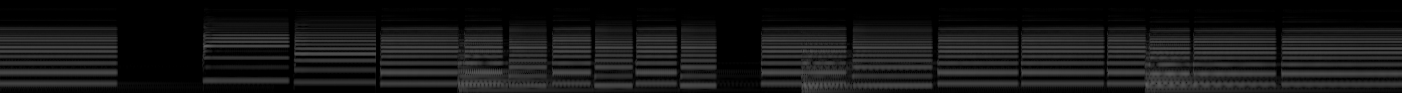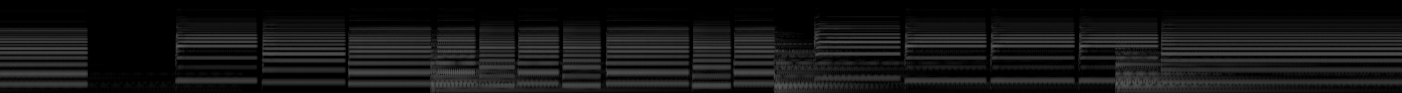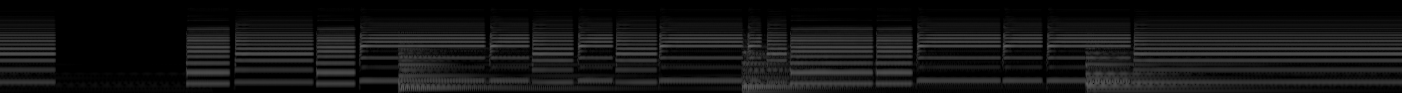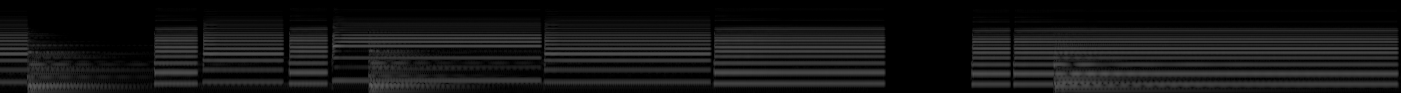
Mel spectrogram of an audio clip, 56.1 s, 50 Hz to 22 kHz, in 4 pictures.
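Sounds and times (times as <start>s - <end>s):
saxophone long steady note: 0.0s - 1.3s, 2.0s - 15.0s, 15.7s - 28.7s, 29.8s - 50.9s, 51.8s - 56.0s
tenor saxophone long note: 29.9s - 50.9s.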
